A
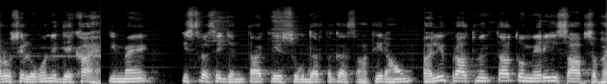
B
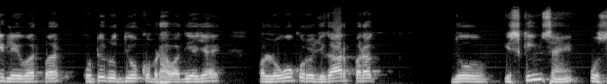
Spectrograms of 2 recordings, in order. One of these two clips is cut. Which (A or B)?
A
